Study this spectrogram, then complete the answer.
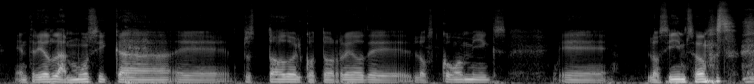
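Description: A man talks at a very slow pace in a monotone, flat intonation. His tone is dark and mellow. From Mexico City, Iztapalapa. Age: 40s. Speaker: ska band vocalist. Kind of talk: casual interview chat.

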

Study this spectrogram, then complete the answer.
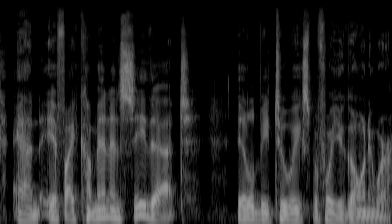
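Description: A man's fairly low voice with an American accent. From New York City. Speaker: family ministry director. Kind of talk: interview.

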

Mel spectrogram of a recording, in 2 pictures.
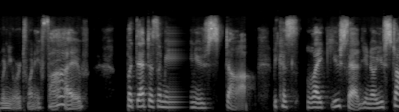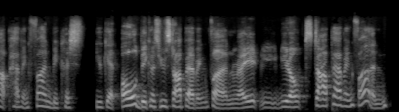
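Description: A woman with a plain, everyday voice, medium pitch and ordinary pitch variation, at a fairly slow pace against a quiet background. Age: 60s. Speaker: life coach. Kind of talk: interview podcast conversation.

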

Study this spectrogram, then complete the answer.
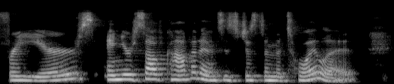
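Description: A woman with an unremarkable speaking voice talks at a moderate pace. Her intonation is fairly even. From US South. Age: 50s. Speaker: dietitian and author. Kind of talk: interview.

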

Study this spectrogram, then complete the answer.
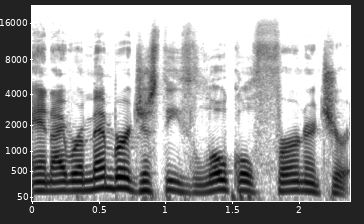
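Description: A man with a plain, everyday voice, fairly high pitch and moderate pace, in a very clean recording with a silent background. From Boston. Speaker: comedian and podcaster. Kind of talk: casual chat.

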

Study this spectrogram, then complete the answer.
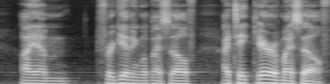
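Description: A man speaks with a somewhat breathy voice on a very clean recording with a silent background. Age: 30s. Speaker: working musician, podcast co-host. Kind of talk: casual chat. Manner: animated.

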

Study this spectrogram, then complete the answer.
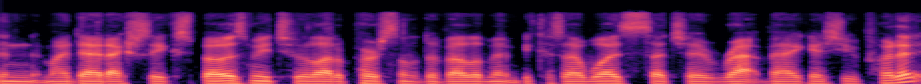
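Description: Very fast speech comes from a man with a Midwestern accent and a fairly low pitch. The sound is dry and close with no echo against a quiet background. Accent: American Midwest. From US Midwest, northern Indiana. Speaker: sound healing practitioner. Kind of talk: interview. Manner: halting.

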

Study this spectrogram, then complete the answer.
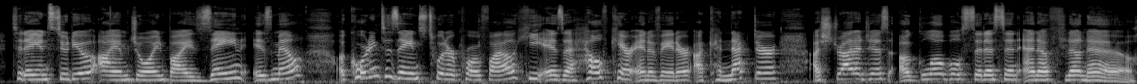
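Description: This woman has an ordinary speaking voice, fairly high in pitch, with ordinary pitch variation, a moderate pace, and very even loudness. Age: 30s. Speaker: tech podcast host. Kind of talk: casual interview chat. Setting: studio.

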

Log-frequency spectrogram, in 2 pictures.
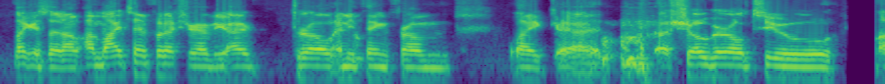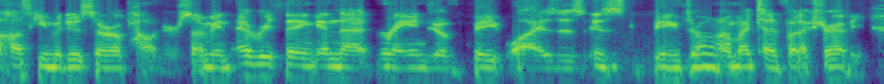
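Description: With an Upper Midwest accent, a man talks at a moderate pace and very even loudness. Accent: Upper Midwest American. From Minnesota. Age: 20s. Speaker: fishing guide. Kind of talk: casual interview.

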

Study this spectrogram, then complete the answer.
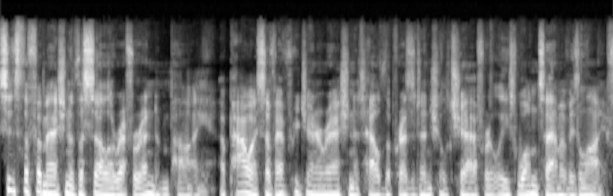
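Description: The voice heard is a natural reading voice.

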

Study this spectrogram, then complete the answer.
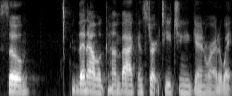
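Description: In a very clean recording with a silent background, a woman talks at a fairly low pitch with ordinary pitch variation in a plain, everyday voice. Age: 30s. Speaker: dance teacher. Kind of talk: interview.

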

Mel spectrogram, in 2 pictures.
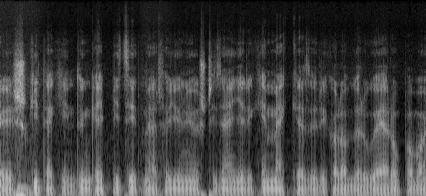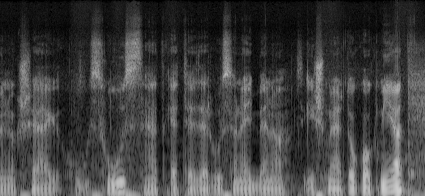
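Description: Very deep and low in pitch, a man's voice moves at a moderate pace. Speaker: podcast host. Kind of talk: casual sports chat. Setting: studio.

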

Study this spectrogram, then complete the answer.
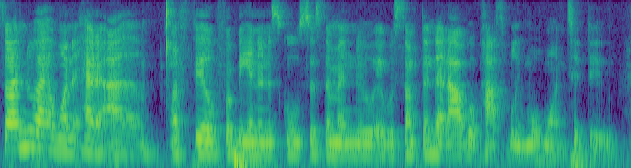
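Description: A woman's fairly low voice with an American accent, fairly quick and hardly pausing, ordinary pitch variation, audible room echo around it. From Brooklyn, New York. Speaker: school social worker. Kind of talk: casual interview.

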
